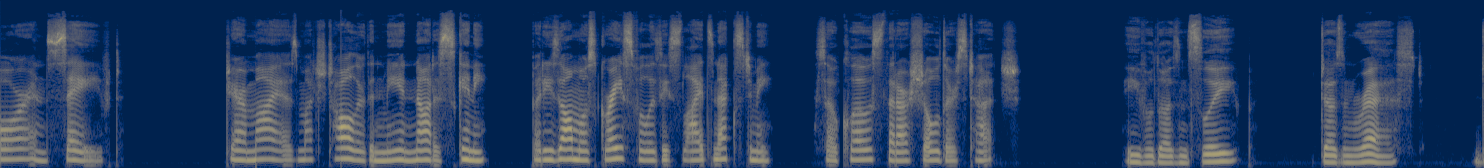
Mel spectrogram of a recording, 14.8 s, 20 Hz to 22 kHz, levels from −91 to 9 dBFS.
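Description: At 2.55 s the sound suddenly drops about 6 dB until 3.40 s, and it does the same from 6.67 to 6.90 s and again from 9.72 to 9.78 s. That's likely one channel dropping out: once the two channels are summed to mono, anything they share loses half its level, and anything only in the missing side vanishes. Separately, at 6.34 s and again at 12.37 s, there's a hard-edged hole of silence, about 10 ms the first time and 6 ms the second. That's a gap between stream segments. The timestamps of neighbouring chunks don't quite meet, so the player pads the gap with silence. The roughly 6 s spacing fits 6-second segments.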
